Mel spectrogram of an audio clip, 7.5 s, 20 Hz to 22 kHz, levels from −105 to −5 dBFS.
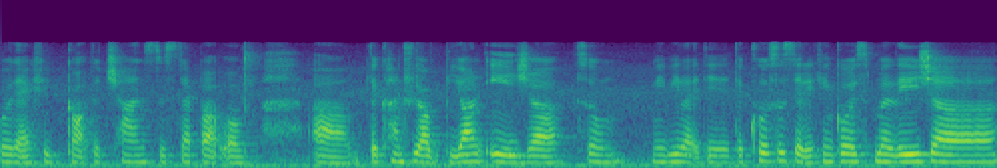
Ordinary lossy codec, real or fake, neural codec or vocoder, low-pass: none; real; none; none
